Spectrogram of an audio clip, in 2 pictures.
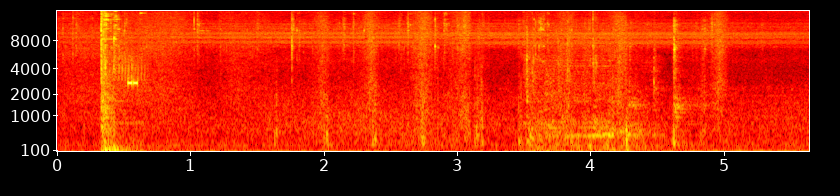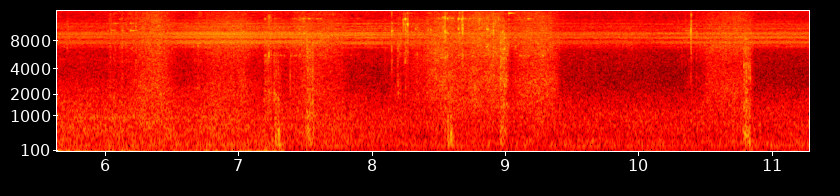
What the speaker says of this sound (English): Go ahead, kill the engine.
